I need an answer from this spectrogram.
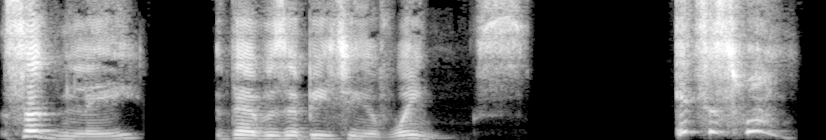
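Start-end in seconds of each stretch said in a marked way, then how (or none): none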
